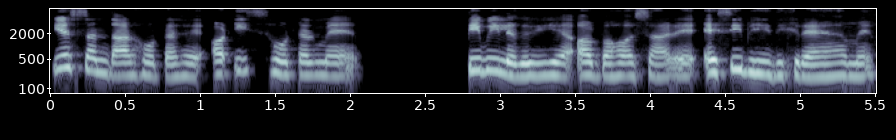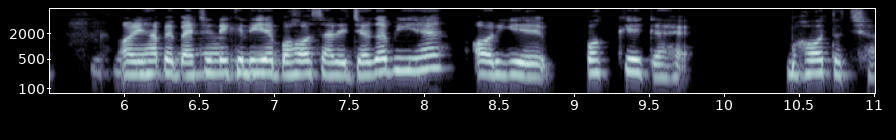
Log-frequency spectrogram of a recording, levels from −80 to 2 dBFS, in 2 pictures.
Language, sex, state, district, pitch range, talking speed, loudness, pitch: Hindi, female, Bihar, Muzaffarpur, 205-245 Hz, 220 wpm, -18 LUFS, 220 Hz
